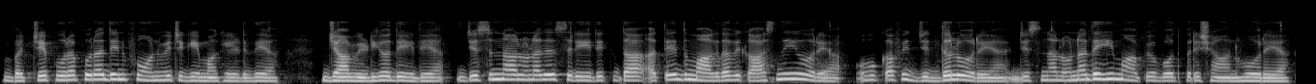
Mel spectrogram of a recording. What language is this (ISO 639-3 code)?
pan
